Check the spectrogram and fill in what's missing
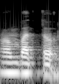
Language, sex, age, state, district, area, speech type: Kannada, male, 45-60, Karnataka, Chikkaballapur, rural, read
